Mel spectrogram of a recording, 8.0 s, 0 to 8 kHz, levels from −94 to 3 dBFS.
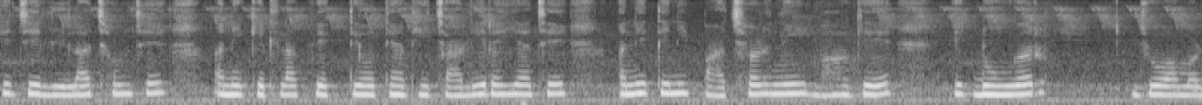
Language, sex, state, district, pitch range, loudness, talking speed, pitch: Gujarati, female, Gujarat, Valsad, 210-230 Hz, -16 LUFS, 135 wpm, 215 Hz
